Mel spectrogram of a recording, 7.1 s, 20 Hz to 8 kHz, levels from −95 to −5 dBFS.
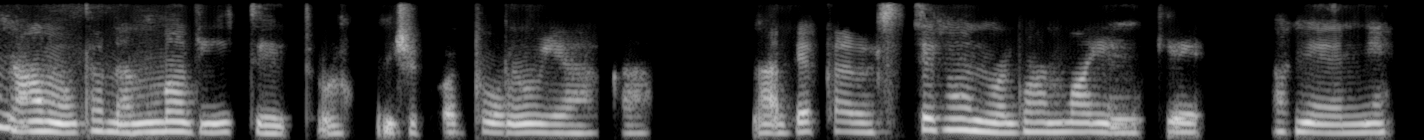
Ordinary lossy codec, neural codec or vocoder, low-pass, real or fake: none; codec, 16 kHz, 1 kbps, X-Codec, HuBERT features, trained on general audio; 7.2 kHz; fake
